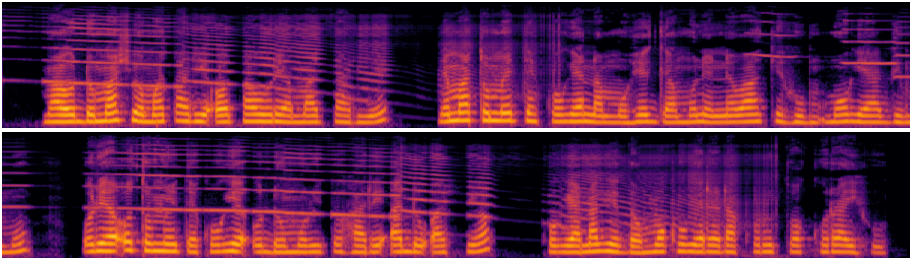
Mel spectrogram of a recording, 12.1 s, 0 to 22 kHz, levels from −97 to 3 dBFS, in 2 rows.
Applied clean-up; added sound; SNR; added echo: neural mask model RNNoise.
